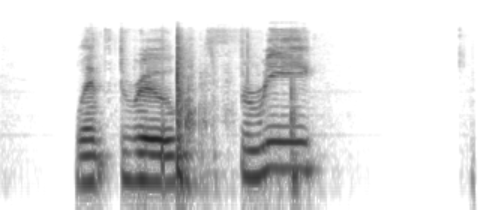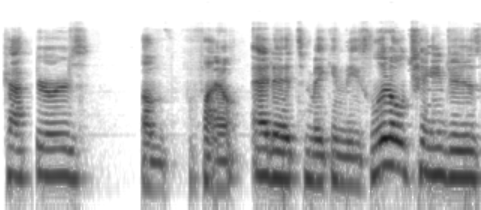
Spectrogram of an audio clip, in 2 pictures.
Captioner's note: clank of phone hitting the desk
